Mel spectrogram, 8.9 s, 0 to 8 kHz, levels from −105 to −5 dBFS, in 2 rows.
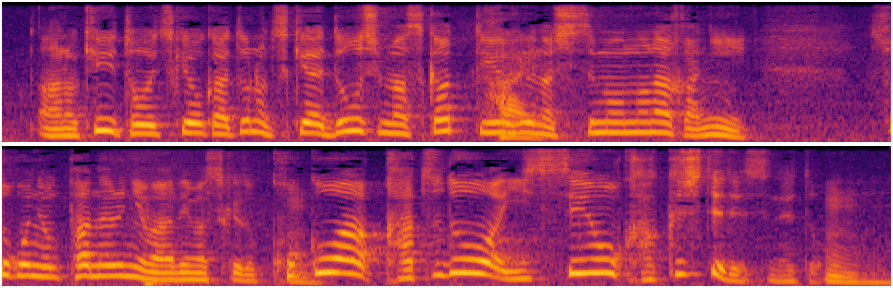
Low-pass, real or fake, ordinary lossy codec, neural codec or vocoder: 7.2 kHz; real; none; none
